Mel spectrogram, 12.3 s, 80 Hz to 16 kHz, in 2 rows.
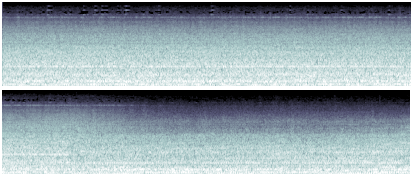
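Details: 14x30" Axelson heavy-duty geared-head lathe run through its speeds, headstock filled with AW68 hydraulic oil (about SAE 20); dense, steady headstock gear whir and rumble, even throughout, easing at the upper end, normal.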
